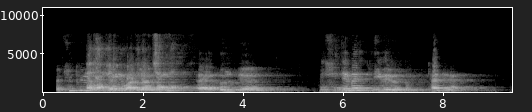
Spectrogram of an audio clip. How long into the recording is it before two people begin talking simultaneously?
1 s

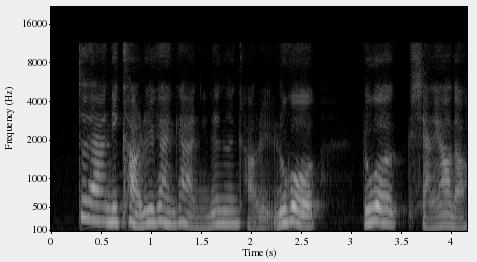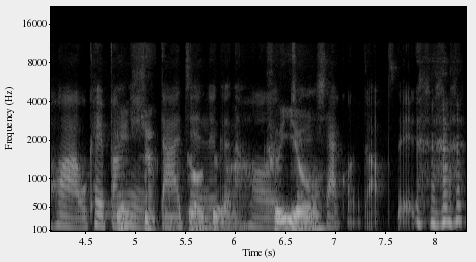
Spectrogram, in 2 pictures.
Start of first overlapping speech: 5 s

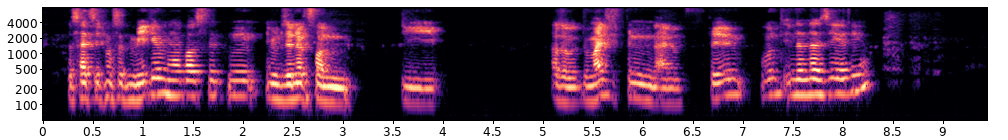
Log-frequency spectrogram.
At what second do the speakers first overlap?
none

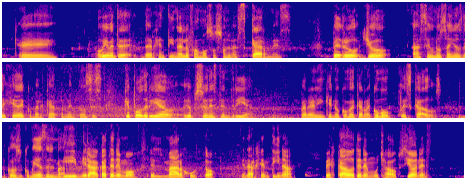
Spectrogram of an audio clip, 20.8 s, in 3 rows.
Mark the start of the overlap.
none

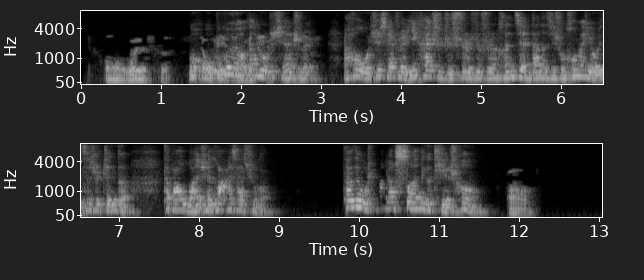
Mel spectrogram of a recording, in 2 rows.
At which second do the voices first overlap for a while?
1 s

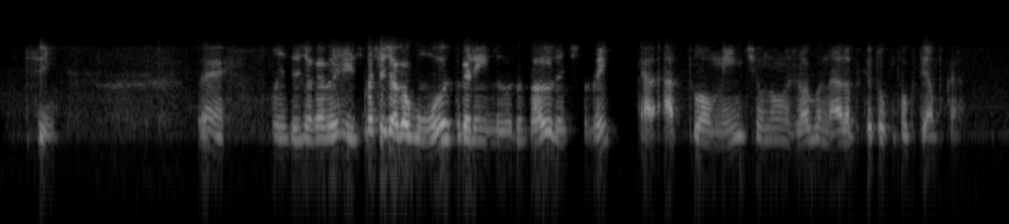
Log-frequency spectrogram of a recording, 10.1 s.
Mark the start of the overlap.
none

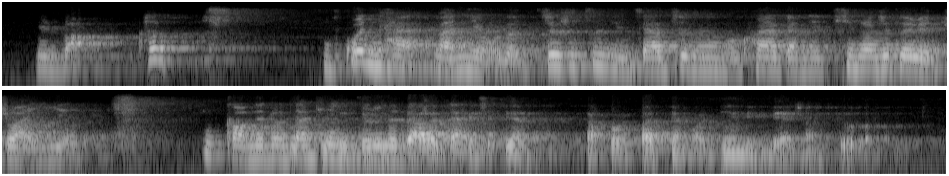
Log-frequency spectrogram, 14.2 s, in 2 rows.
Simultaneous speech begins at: 9 s

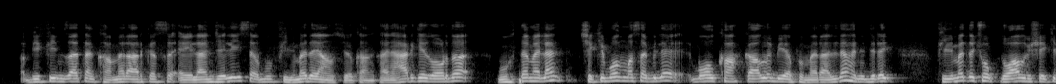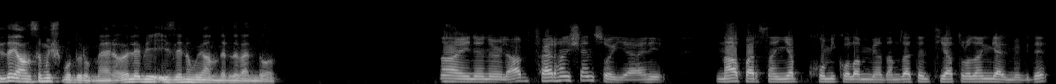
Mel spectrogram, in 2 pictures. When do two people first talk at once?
none

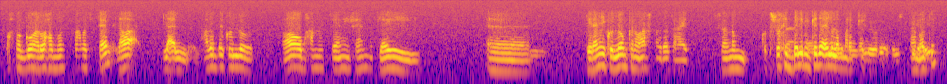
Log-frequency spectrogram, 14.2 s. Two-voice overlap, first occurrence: 12 s

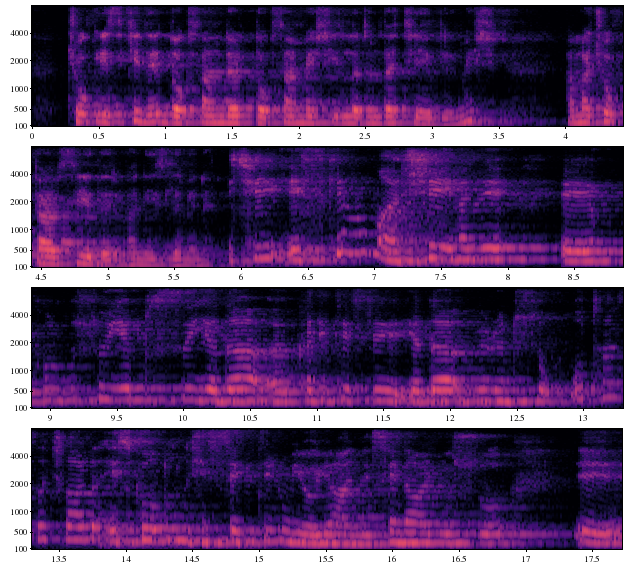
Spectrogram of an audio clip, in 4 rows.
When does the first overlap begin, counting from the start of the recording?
none

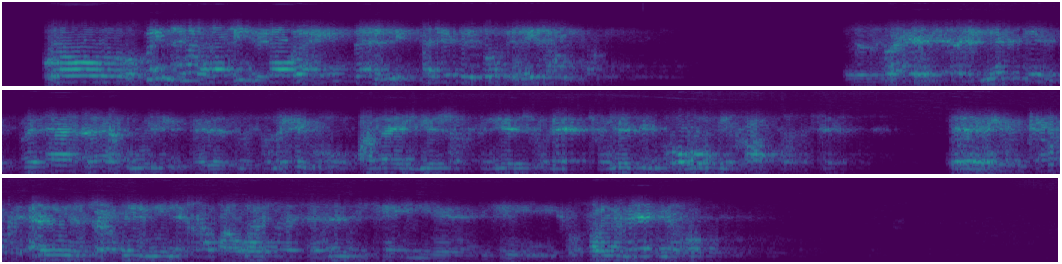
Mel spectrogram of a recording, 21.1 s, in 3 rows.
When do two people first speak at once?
none

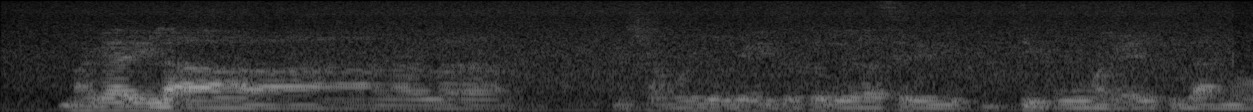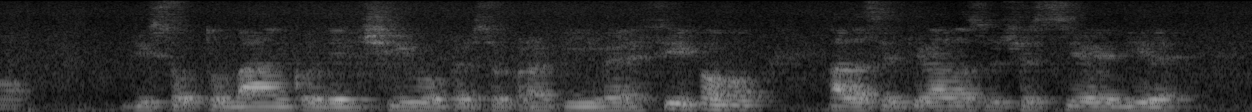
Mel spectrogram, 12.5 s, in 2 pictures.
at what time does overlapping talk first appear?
none

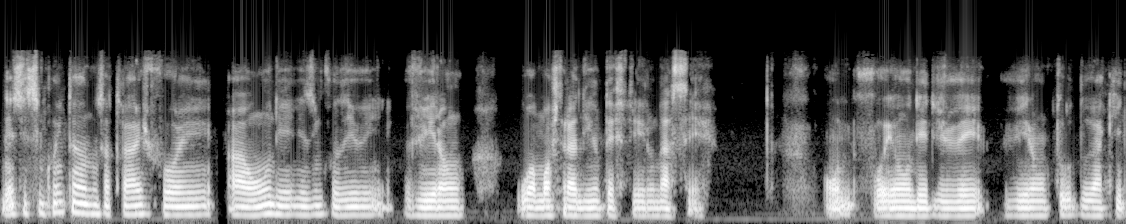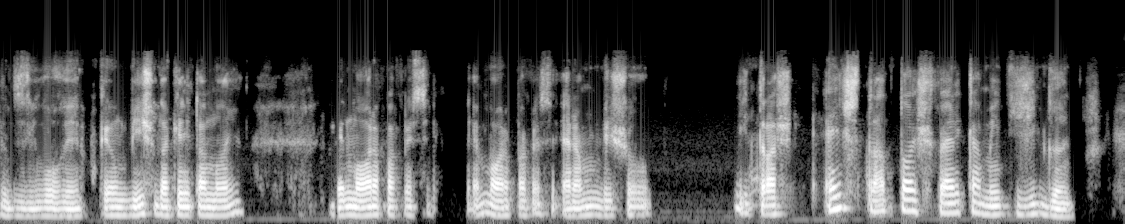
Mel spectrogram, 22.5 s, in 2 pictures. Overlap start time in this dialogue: none

